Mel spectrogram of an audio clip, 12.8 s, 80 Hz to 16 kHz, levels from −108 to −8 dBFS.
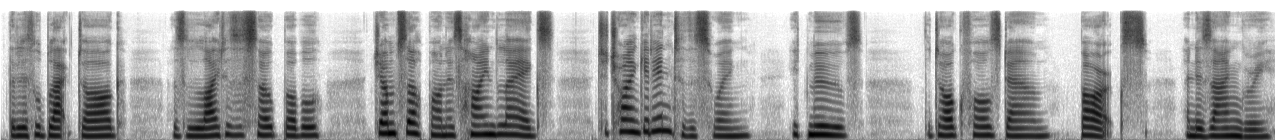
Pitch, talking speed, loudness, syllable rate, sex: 215 Hz, 155 wpm, -18 LUFS, 4.0 syllables/s, female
